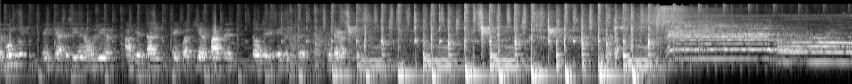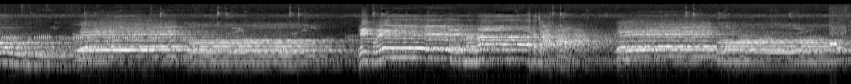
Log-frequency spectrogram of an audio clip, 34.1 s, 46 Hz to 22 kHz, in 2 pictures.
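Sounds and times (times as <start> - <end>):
voices singing held notes: 0.0 - 34.0.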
